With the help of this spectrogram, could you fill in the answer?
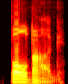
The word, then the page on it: bulldog: American English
